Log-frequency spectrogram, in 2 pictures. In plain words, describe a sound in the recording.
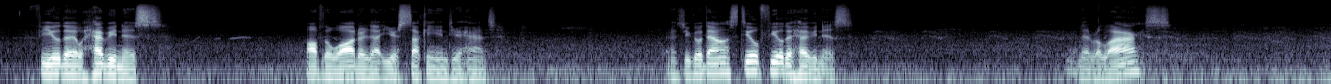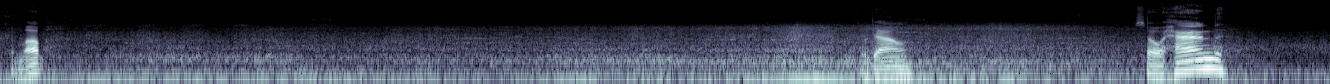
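A young man speaks calmly in short phrases.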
